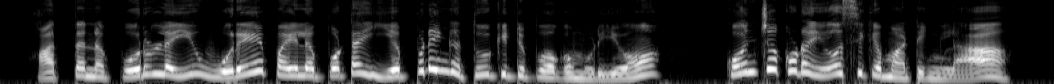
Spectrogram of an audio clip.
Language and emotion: Tamil, angry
